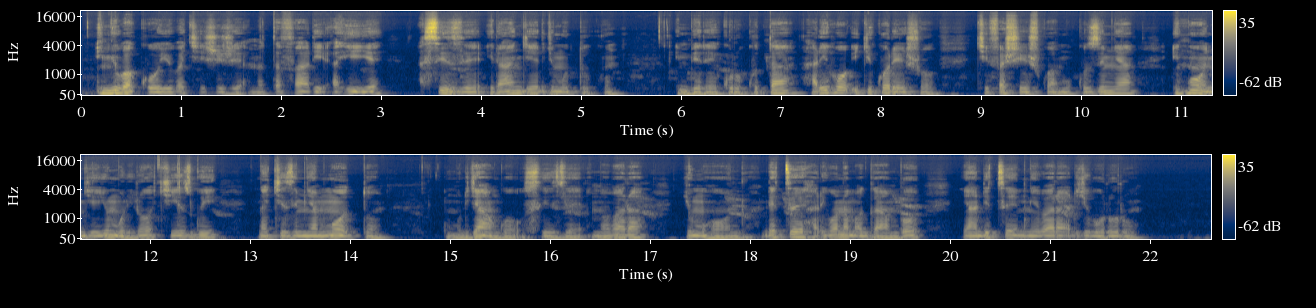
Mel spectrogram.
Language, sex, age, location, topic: Kinyarwanda, female, 50+, Nyagatare, health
